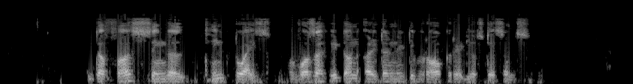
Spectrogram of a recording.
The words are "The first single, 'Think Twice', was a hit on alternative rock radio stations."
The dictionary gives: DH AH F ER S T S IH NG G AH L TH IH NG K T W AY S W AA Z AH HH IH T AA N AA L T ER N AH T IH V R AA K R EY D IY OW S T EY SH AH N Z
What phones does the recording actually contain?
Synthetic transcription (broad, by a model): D AH F ER S T S IH NG G AH L T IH NG K T W AY S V AA Z AH HH IH T AA N AA L T ER N AH T IH V R AA K R EY D IY OW S T EY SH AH N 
